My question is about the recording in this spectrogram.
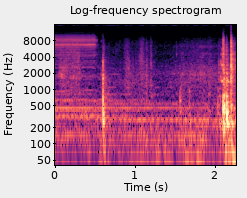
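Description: Telephone intercom buzzer buzzing and cutting off about half a second in, followed by a single click, over a low steady hum.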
